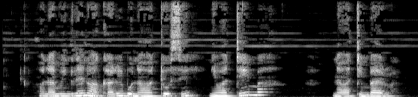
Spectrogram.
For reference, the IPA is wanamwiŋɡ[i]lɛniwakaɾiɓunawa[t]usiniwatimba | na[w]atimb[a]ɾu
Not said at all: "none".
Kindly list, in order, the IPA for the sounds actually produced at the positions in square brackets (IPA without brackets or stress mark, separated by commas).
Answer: i, t, w, a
